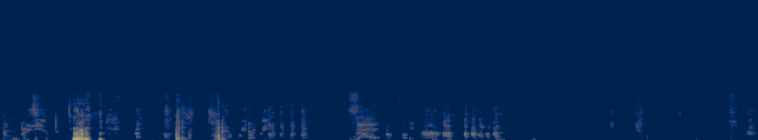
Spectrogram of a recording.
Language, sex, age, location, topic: Swahili, female, 25-35, Nakuru, health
